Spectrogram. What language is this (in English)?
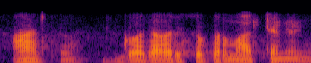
Telugu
